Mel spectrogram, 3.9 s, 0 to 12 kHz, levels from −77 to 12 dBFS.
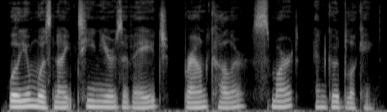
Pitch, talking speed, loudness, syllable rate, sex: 165 Hz, 185 wpm, -19 LUFS, 5.3 syllables/s, female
